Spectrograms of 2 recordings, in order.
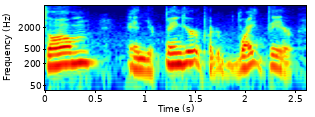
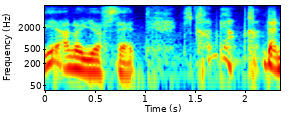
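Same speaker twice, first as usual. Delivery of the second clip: normal talking voice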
